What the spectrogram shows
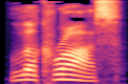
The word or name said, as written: La Crosse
